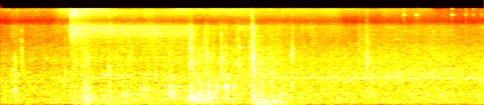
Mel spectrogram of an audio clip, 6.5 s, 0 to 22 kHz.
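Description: Inside an Osaka Metro 66 series subway car, a hiss begins, then two heavy thuds come about a second apart, typical of the car's sliding doors closing at a station stop. A steady rumble runs underneath.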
